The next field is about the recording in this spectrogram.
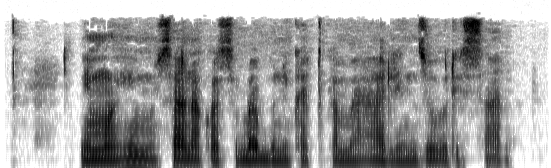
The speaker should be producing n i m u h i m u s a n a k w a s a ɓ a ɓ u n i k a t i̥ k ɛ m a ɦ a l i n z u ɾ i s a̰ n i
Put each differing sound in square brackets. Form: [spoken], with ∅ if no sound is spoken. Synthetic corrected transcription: n i m u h i m u s a n a k w a s a ɓ a ɓ u n i k a t i̥ k [a] m a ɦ a l i n z u ɾ i s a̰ n [a]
